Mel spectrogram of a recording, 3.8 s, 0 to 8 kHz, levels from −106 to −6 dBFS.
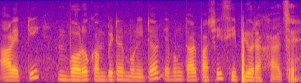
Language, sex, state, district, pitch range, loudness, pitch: Bengali, male, West Bengal, North 24 Parganas, 125-140 Hz, -27 LUFS, 135 Hz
